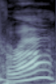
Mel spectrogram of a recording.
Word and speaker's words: Carax: Leo Carax is how you say it? Cara? Leo, yeah. Cara? Yeah. Cara. I'd say Cara. I'd say the X is silent.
